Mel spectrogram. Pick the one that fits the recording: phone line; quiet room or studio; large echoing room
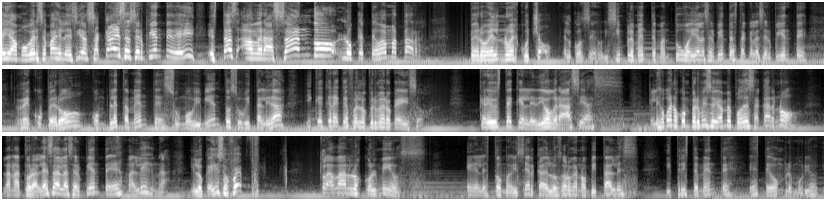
large echoing room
